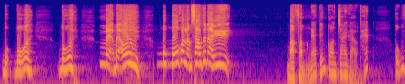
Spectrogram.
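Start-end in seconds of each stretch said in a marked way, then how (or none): 0.0-4.6 high, loud calls rising higher; panicked cry. Acted. Son finding his father collapsed, crying out in panic. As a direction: stammer out a frightened cry for help. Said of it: "thằng Được mới kêu lên".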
